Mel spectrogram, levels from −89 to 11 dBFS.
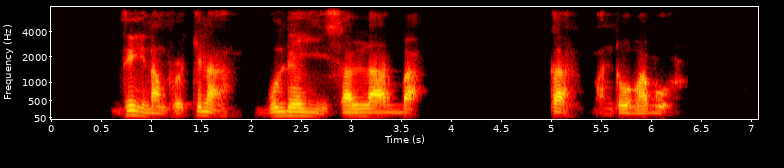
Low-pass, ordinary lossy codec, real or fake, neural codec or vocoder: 7.2 kHz; Opus, 24 kbps; fake; codec, 44.1 kHz, 2.6 kbps, SNAC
